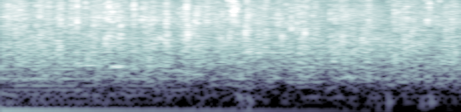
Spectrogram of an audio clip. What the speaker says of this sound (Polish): Brawa dla Michasi.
